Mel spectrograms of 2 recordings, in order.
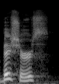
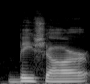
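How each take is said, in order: First: It sounds like bishers, ending in an s. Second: It sounds like bishar, with a sh sound. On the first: "be a weirdo like Tanner Serpa and call him Bishers" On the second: "You might say Bishar"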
